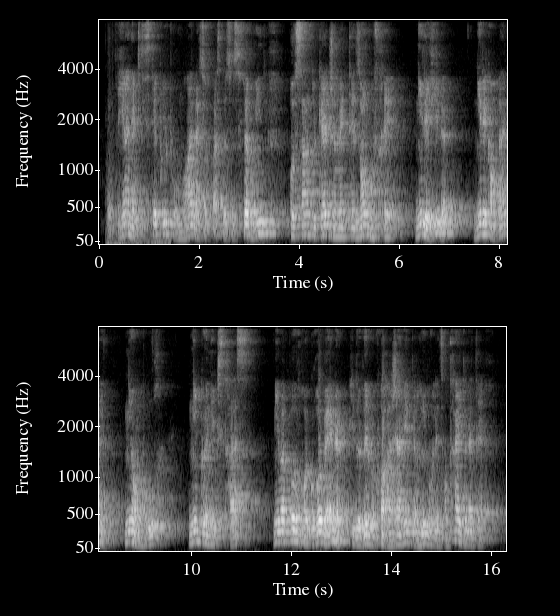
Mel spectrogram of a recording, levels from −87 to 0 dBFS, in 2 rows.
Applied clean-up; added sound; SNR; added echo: neural separator model SepFormer DNS4.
